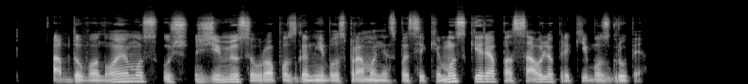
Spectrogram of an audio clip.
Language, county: Lithuanian, Utena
